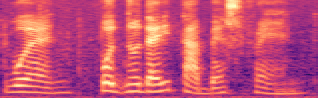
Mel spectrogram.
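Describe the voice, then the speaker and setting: A woman's voice: fairly low pitch, a little slow. A woman playing an earnest, devout young woman. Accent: Ilocano. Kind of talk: hobby radio drama.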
